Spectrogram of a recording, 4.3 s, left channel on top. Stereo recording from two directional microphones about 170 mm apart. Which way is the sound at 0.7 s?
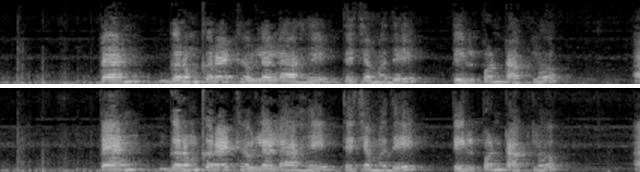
30° left (ahead or behind).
